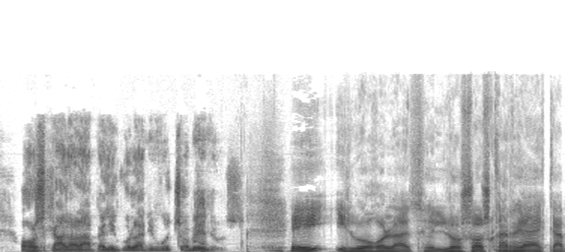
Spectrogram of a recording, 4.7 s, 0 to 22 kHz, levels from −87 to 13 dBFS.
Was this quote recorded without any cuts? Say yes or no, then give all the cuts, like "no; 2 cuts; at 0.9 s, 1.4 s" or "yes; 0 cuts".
no; 1 cut; at 1.2 s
